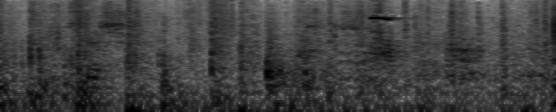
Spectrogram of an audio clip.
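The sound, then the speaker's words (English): A Springer Spaniel trained to sniff out bedbugs sniffs and pants while searching a Paris flat, a rapid run of short, breathy bursts of air that keep coming in an uneven rhythm over a quiet background. “the Springer Spaniel, has been specially trained to sniff out bedbugs, and right now he's looking for a whiff in a Paris flat.”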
